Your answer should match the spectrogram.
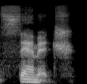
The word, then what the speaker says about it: Salmich: It's called Salmon. – What's it called? – Salmon. – Salmon, yeah, just like. Sorry, called Samich. Okay. It's called Samich. But it's spelled S-A-L-M-I-C-H.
